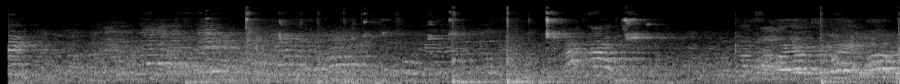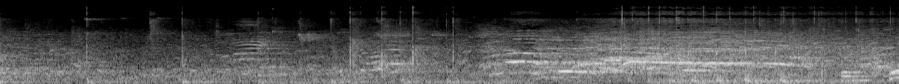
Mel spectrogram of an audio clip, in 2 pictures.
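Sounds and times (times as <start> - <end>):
basketball bouncing on wooden floor: 4.5 - 5.4.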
